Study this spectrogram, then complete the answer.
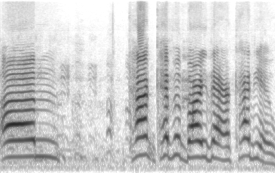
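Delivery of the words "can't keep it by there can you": accent from Cornwall. Joking after adding Cornwall to a list: put-on Cornish accent. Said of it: "That's my Cornish accent".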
